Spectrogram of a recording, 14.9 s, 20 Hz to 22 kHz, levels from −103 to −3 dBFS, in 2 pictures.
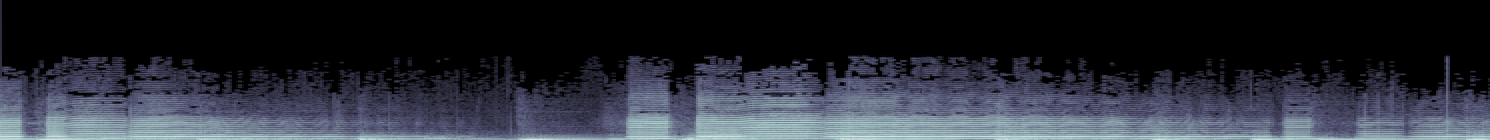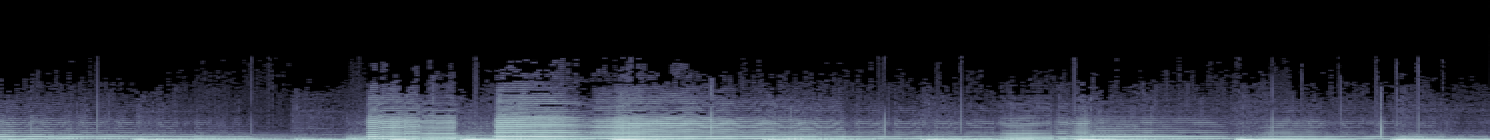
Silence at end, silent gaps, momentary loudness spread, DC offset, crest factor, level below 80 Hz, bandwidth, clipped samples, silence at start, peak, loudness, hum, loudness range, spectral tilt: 0 s; none; 12 LU; under 0.1%; 16 dB; -36 dBFS; 10 kHz; under 0.1%; 0 s; -4 dBFS; -21 LUFS; none; 7 LU; -6 dB/octave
